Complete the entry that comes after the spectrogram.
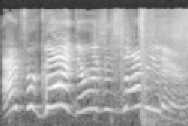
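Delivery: high, loud cry after a scare; shaken wail. Real, not acted. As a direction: wail in leftover fright. Recovering from zombie scare.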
